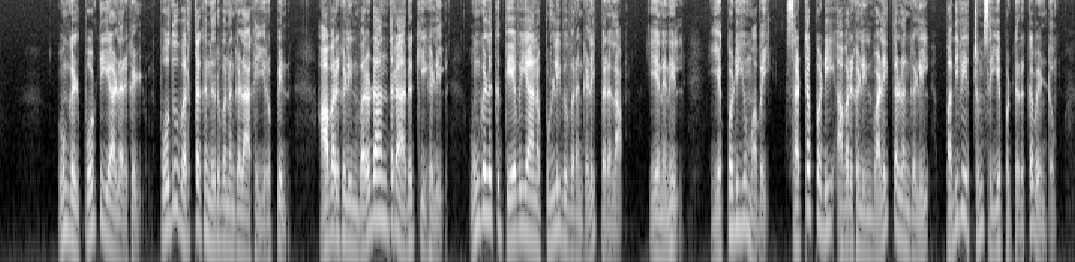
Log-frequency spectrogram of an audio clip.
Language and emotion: Tamil, neutral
